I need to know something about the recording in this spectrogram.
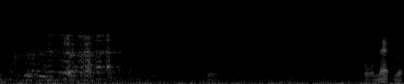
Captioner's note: audience chuckles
